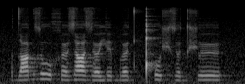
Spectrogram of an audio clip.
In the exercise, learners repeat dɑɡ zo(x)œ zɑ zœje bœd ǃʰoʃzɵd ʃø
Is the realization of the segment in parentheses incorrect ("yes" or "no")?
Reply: no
